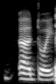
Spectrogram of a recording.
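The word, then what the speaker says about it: Deutch: Zoe Dutch? – Deutsch. – Is it Dutch or Deutsch?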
